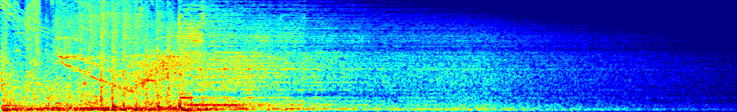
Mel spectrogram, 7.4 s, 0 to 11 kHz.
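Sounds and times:
sweep sting: 0.3s - 5.2s.

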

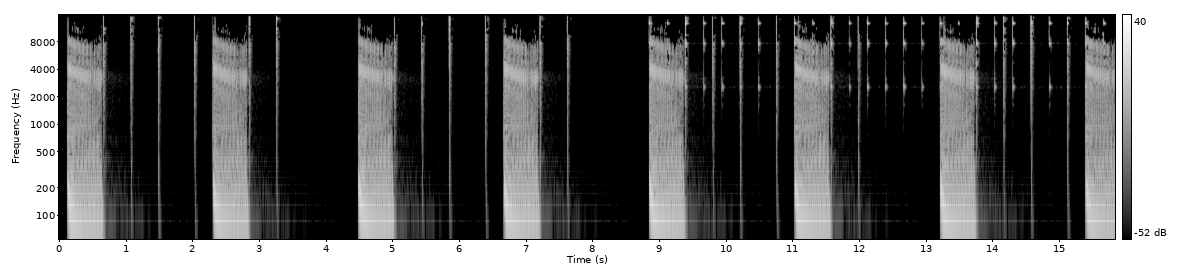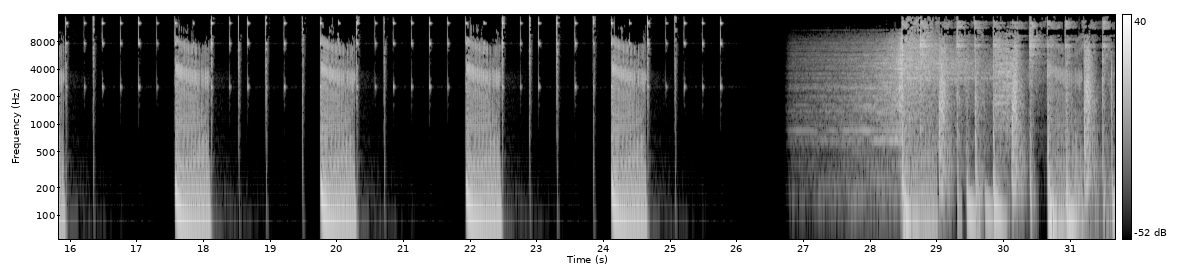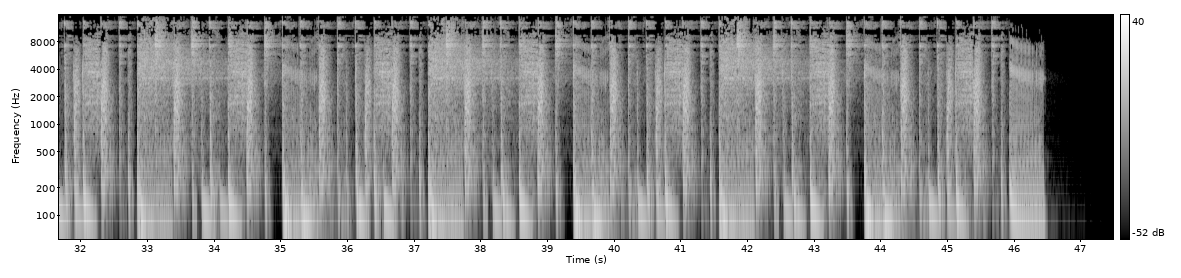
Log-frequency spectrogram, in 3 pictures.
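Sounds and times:
percussion: 0.0s - 3.4s, 4.5s - 7.8s, 8.8s - 26.0s, 27.0s - 46.4s.

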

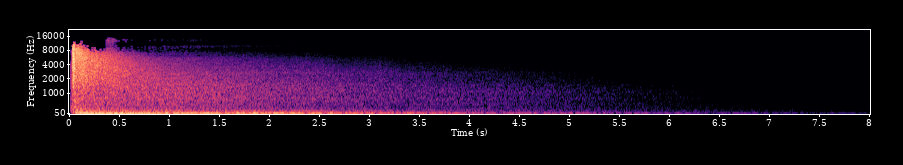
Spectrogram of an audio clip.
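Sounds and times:
big cannon fire: 0.0s - 5.7s.

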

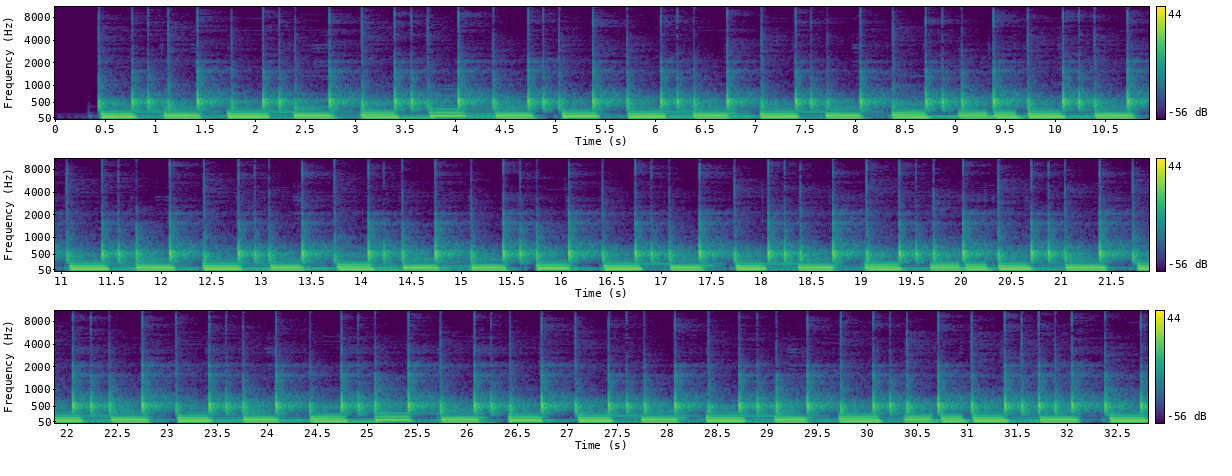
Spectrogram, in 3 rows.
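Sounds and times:
bass: 0.0s - 32.7s
percussion: 0.4s - 32.7s.

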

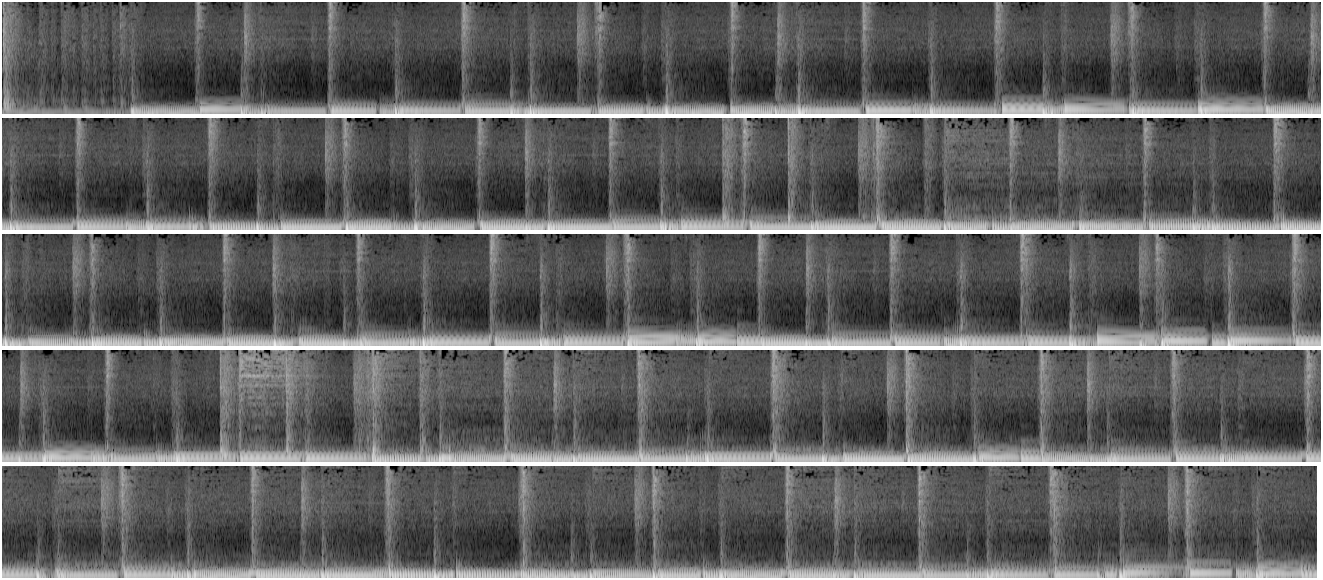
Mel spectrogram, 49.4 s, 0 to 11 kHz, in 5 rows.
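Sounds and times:
easy swing drums: 0.0s - 49.4s
swing bass: 0.0s - 49.4s.

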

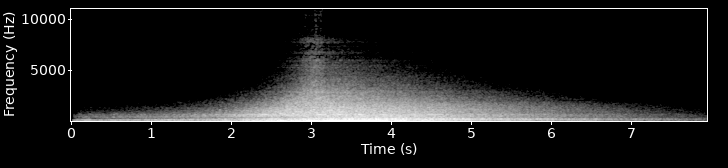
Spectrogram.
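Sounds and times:
mountain breeze whooshing: 1.8s - 6.2s.

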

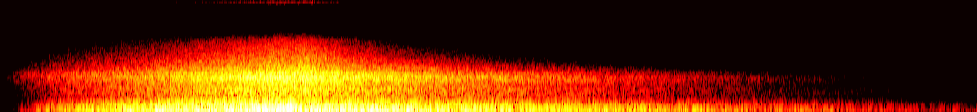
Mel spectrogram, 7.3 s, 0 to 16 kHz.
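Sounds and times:
expanse winds whoosh: 0.2s - 5.4s.

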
